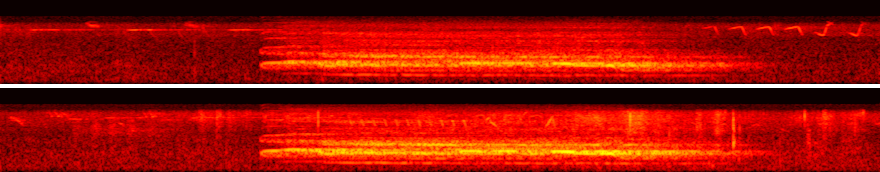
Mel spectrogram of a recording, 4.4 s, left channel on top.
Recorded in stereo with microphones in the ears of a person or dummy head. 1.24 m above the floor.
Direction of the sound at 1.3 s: 10° right (ahead or behind).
